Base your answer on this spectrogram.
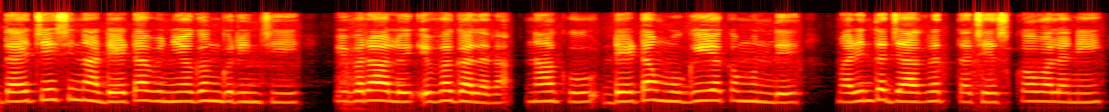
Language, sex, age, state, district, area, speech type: Telugu, female, 18-30, Telangana, Kamareddy, urban, spontaneous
